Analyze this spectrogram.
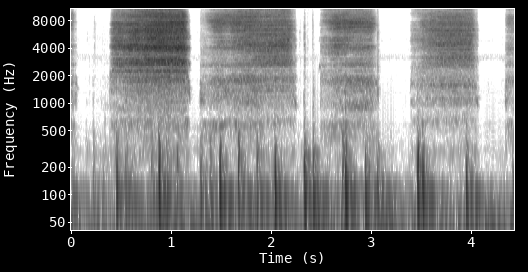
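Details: Barn owl nestlings in a nest box in Israel on 18 June 2021, as the father drops a vole that one nestling swallows. Four harsh, broad hissing screeches of about half a second to a second each, with soft low knocks and taps between them.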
